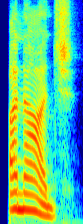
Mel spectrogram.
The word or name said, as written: अनाज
